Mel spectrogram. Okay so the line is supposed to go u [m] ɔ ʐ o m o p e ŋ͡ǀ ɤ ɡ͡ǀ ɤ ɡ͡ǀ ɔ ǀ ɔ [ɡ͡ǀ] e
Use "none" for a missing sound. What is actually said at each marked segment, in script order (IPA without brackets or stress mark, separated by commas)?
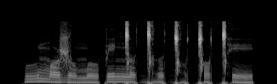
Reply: m, ǀʰ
